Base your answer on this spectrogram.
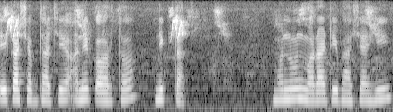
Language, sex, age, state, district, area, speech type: Marathi, female, 45-60, Maharashtra, Washim, rural, spontaneous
